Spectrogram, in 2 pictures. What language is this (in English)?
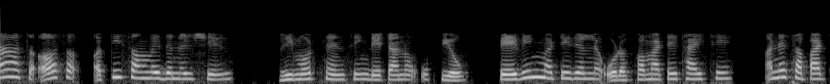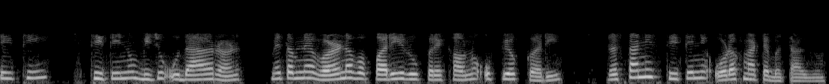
Gujarati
